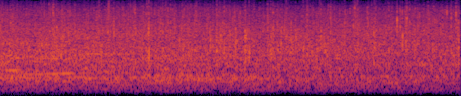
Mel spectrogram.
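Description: Audience applause, a steady even patter of many hands, easing slightly.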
